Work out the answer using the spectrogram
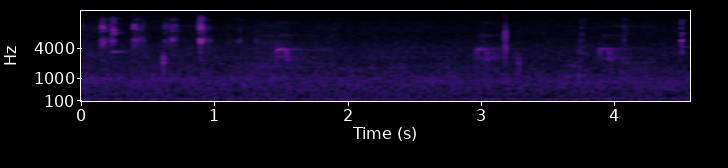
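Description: Faint outdoor ambience: a few short, high bird chirps scattered over steady low background noise.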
